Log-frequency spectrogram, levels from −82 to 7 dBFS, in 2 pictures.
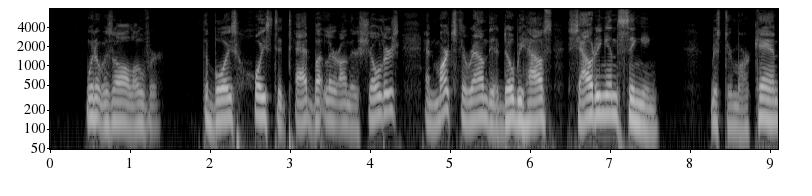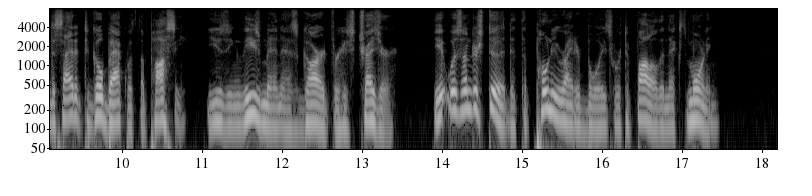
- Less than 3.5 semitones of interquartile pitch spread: No, average, 4.6 semitones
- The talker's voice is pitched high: No, low, 130 Hz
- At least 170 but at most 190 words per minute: Yes, average, 175 wpm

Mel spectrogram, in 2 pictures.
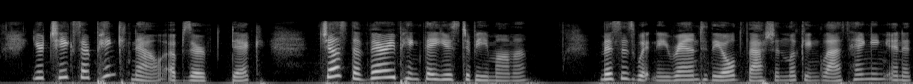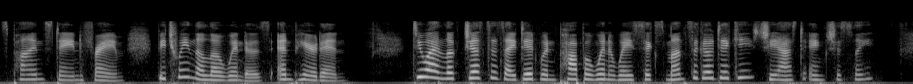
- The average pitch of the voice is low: No, high, 220 Hz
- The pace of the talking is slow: No, average, 185 wpm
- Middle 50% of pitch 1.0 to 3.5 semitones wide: No, wide, 5.4 semitones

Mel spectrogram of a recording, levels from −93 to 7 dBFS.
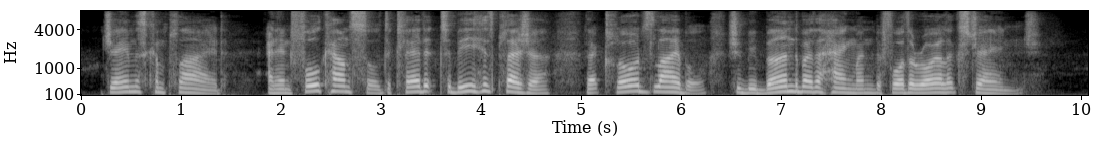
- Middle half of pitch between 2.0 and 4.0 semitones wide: No, average, 4.6 semitones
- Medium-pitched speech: Yes, medium, 160 Hz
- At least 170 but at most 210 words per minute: No, average, 150 wpm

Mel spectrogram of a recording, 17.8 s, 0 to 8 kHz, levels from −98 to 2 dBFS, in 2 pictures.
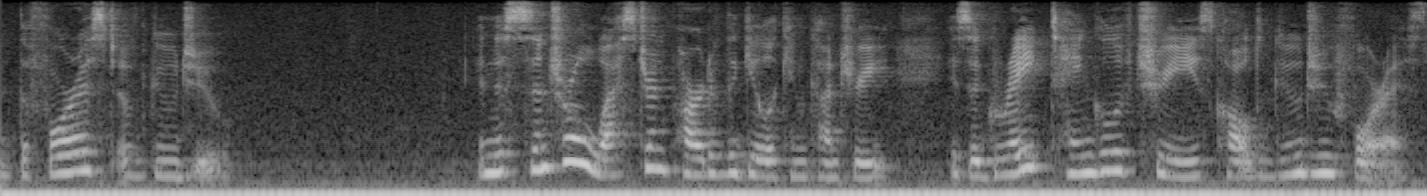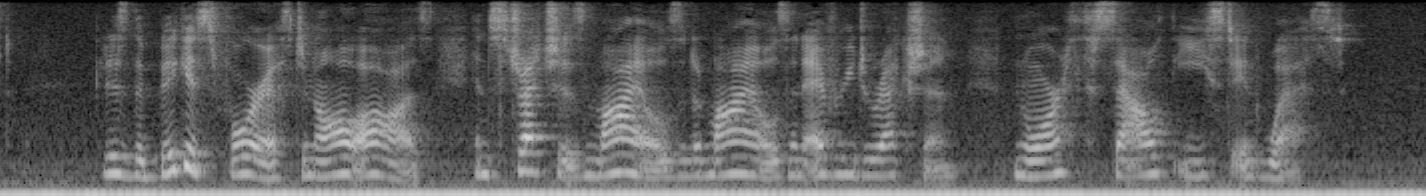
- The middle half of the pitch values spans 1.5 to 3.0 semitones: Yes, narrow, 2.6 semitones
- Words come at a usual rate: Yes, average, 150 wpm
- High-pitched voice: Yes, high, 225 Hz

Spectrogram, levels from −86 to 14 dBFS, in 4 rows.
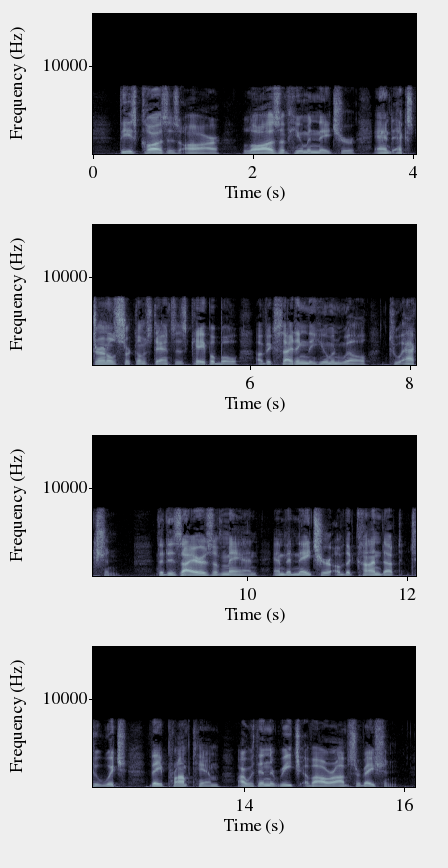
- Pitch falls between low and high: No, low, 110 Hz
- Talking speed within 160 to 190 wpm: No, average, 150 wpm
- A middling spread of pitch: Yes, average, 3.8 semitones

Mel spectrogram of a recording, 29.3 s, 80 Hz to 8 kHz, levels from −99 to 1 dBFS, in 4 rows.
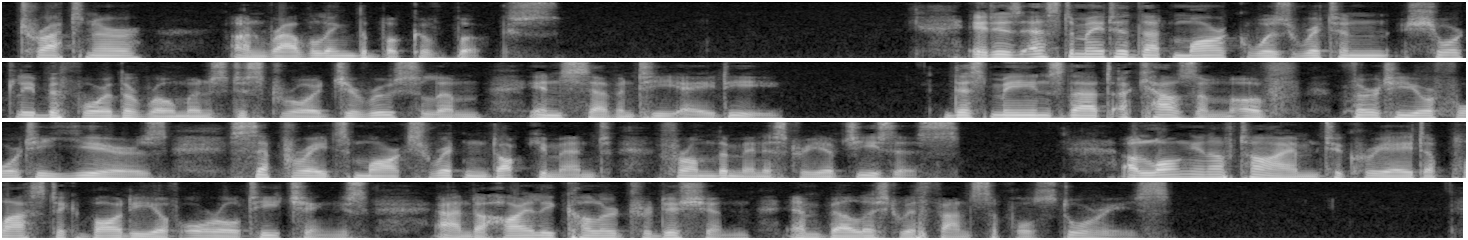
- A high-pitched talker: No, low, 110 Hz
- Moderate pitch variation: Yes, average, 3.6 semitones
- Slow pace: Yes, slow, 125 wpm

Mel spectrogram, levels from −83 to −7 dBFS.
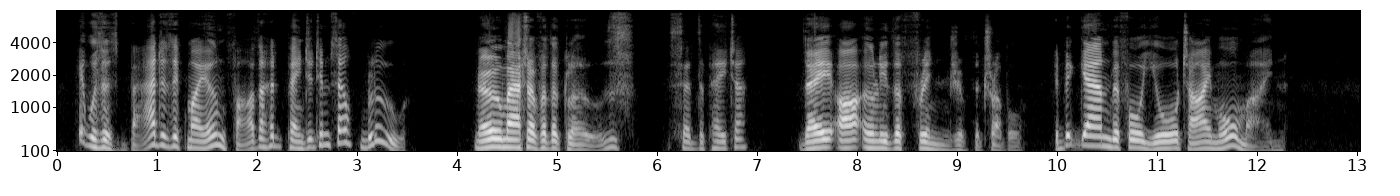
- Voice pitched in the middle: Yes, medium, 150 Hz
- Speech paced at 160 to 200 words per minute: Yes, average, 165 wpm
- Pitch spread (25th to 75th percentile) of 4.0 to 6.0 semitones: Yes, average, 4.4 semitones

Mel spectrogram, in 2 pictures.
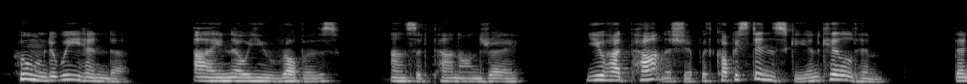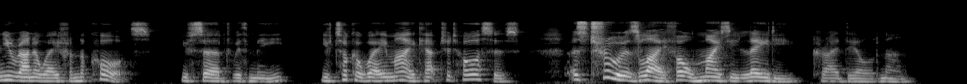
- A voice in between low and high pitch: Yes, medium, 160 Hz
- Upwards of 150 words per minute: No, average, 145 wpm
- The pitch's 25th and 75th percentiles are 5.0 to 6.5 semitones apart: No, average, 4.5 semitones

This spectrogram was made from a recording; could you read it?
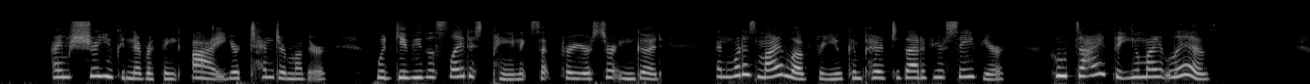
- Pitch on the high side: Yes, very high, 310 Hz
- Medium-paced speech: Yes, average, 190 wpm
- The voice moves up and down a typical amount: Yes, average, 5.0 semitones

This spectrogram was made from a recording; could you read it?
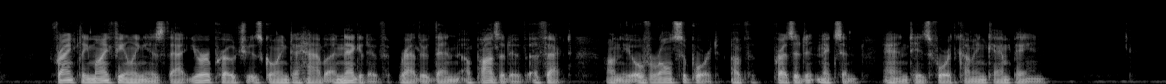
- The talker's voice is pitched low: Yes, very low, 75 Hz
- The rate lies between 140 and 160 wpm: Yes, average, 150 wpm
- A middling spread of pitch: Yes, average, 3.1 semitones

